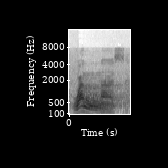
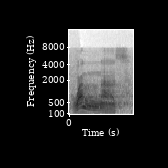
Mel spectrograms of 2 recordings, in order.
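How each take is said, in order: No difference in how they are said.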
